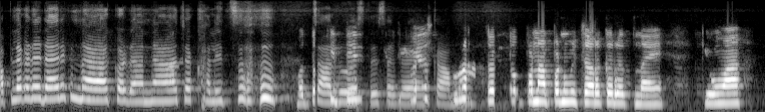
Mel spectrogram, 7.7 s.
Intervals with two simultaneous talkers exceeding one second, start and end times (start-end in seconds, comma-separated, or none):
3.1-4.6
